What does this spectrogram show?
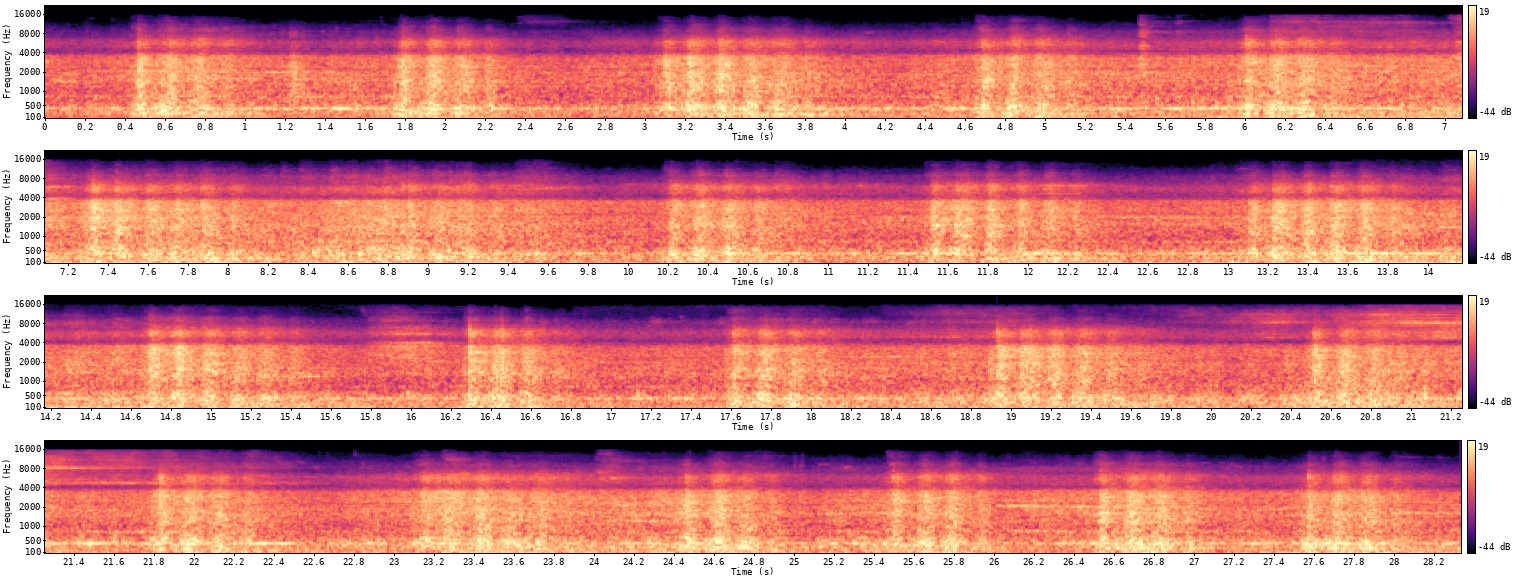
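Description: Double-stack container cars of a freight train rolling past, their wheels clattering over rail joints and the diamond crossings in a steady repeating rhythm, about one beat every second or so, over a continuous rumble with a faint steady whine underneath.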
